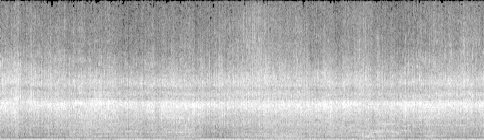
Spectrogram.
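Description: Engines of several demolition derby cars running and revving together, rising and falling in a steady din. A faint voice is heard partway through.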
